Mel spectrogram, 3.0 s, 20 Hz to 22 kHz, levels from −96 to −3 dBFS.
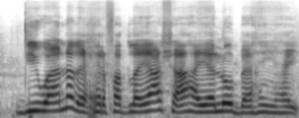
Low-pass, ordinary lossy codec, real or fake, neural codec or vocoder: none; none; fake; codec, 44.1 kHz, 7.8 kbps, Pupu-Codec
